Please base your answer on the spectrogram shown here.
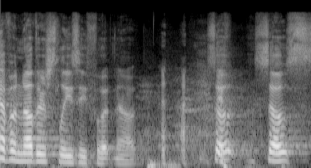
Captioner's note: audience laughs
